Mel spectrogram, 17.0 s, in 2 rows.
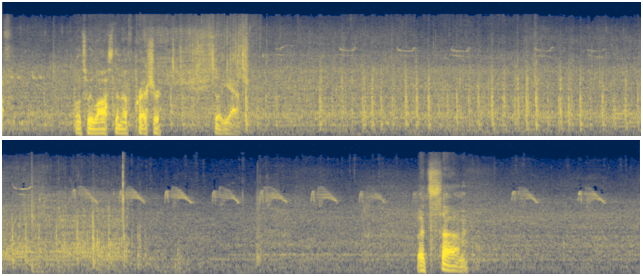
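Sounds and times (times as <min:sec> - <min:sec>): small bird chirping: 0:03.5 - 0:13.8, 0:15.3 - 0:16.7.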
